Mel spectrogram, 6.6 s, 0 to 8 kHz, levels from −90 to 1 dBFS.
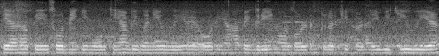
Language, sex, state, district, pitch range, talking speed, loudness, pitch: Hindi, female, Rajasthan, Bikaner, 180-185 Hz, 200 wpm, -17 LUFS, 180 Hz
